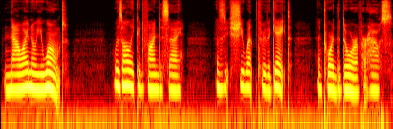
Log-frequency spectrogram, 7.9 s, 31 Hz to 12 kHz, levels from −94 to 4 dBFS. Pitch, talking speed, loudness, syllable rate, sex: 200 Hz, 190 wpm, -18 LUFS, 4.8 syllables/s, female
